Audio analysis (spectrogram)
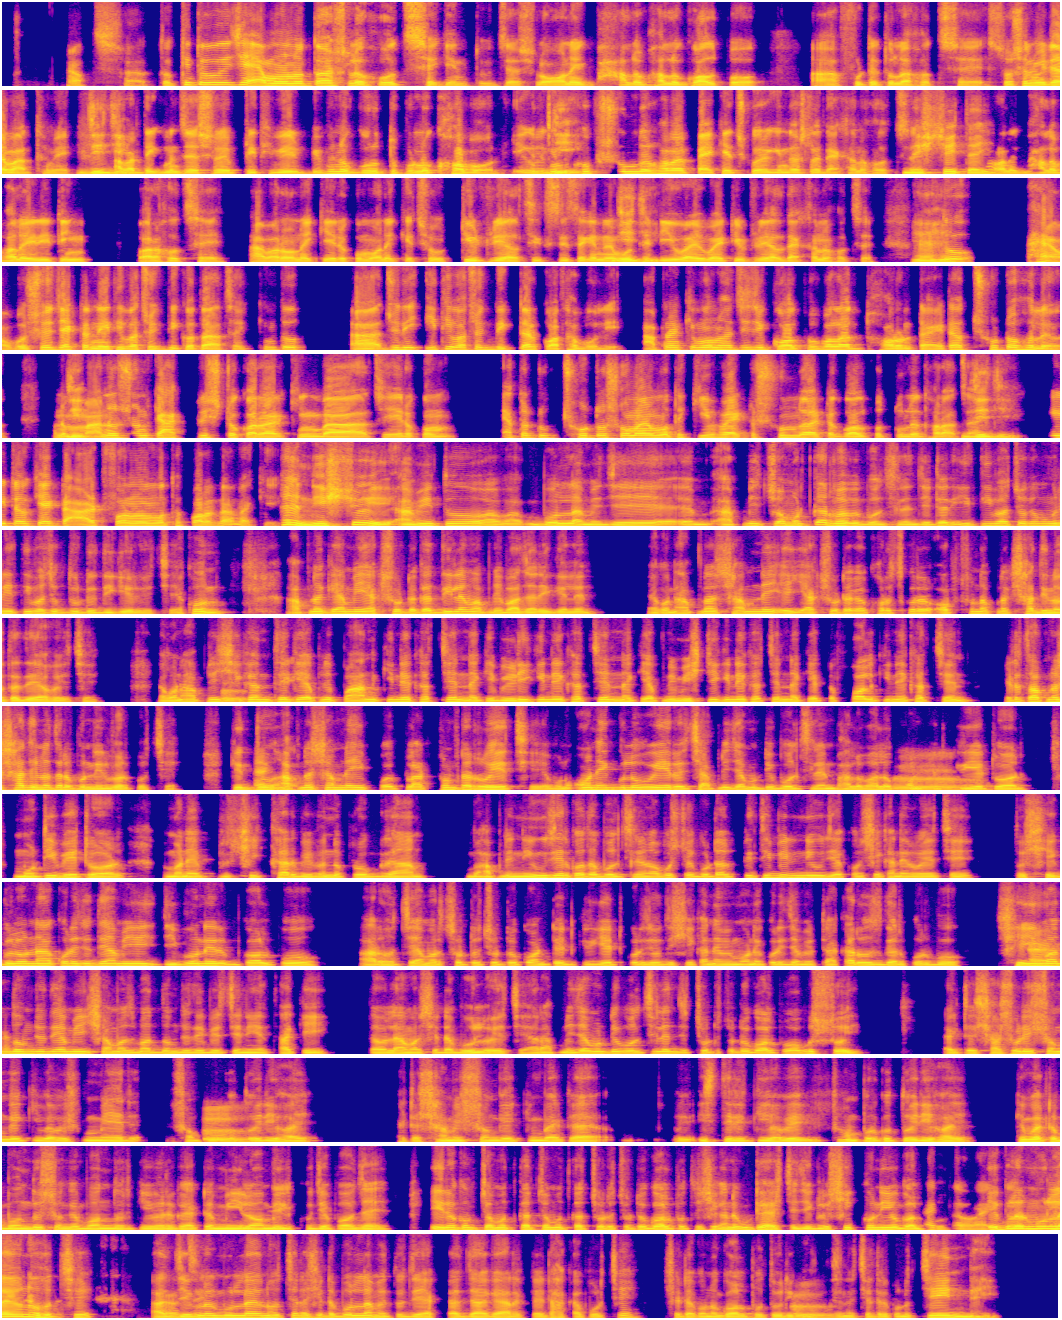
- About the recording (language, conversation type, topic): Bengali, podcast, সামাজিক যোগাযোগমাধ্যম কীভাবে গল্প বলার ধরন বদলে দিয়েছে বলে আপনি মনে করেন?
- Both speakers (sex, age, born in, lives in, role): male, 40-44, Bangladesh, Bangladesh, guest; male, 60-64, Bangladesh, Bangladesh, host
- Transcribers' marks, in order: "সামাজিক" said as "সামাজ"; tapping; chuckle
